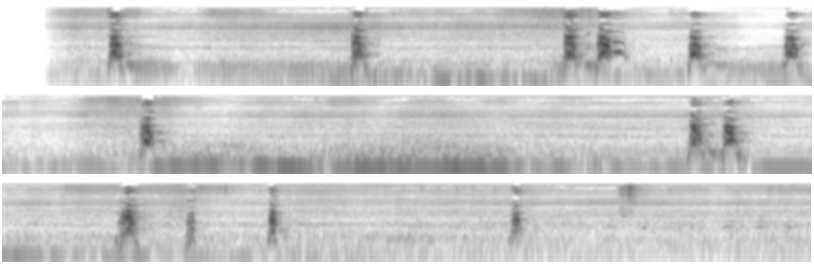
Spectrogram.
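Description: Miniature dachshund barking: about a dozen single sharp barks at irregular gaps, some in quick pairs, with long pauses late on. A low rumble builds and fades under the middle stretch.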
